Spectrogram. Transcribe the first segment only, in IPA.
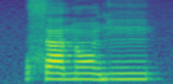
s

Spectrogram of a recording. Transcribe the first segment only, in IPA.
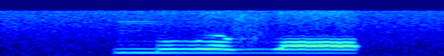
n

